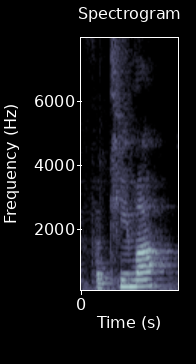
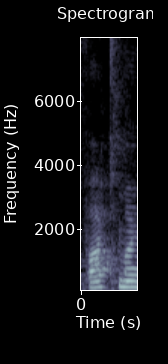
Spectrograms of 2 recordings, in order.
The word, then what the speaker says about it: Fatima: The story is called about Fatima or Fatima, depending on how you say it.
